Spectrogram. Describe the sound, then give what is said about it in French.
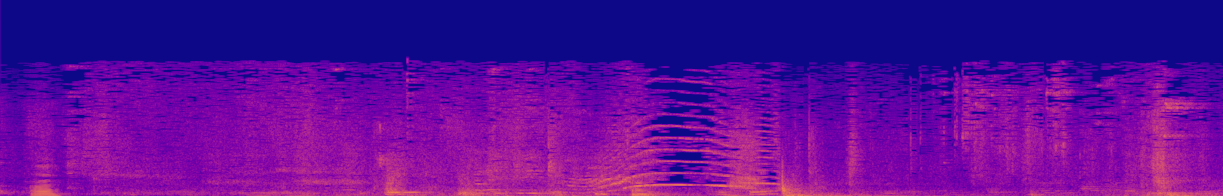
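Keys jangle and clink as a locked door is unlocked, with scattered metallic clatter and a brief squeaky whine midway, over a busy background murmur. “Les portes sont fermées à clé.”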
